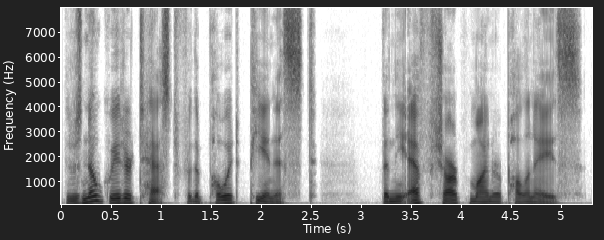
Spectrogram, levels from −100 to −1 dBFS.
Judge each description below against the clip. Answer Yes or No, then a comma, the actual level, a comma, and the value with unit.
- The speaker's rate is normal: Yes, average, 170 wpm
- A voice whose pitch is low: Yes, low, 100 Hz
